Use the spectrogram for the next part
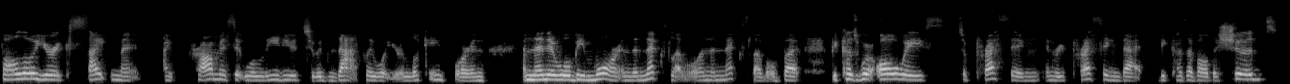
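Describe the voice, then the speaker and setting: Casual reflective woman from ecuador, breathy voice, dry recording, lively spiritual chat. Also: mid-range voice, moderate pace, no room sound, lo-fi sound. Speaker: podcast guest. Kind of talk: casual conversation.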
